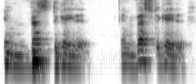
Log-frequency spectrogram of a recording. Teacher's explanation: And so it's 5 syllables. And on which one is the primary stress? It's on the second one.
